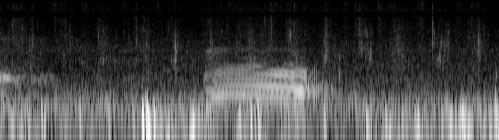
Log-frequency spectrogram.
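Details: Cow grazing in a field gives one steady, drawn-out moo about a second long, slightly arched in pitch, over constant low rumbling and scattered soft thumps.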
